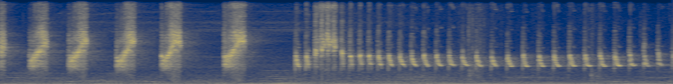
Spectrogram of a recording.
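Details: Long-tailed shrike (cendet) in lively masteran song full of mimicked phrases (isian), with sharp, long, clear 'tembakan' shots: five loud rising whistled sweeps, then a fast, even trill of bright high notes that slowly drops in pitch.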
